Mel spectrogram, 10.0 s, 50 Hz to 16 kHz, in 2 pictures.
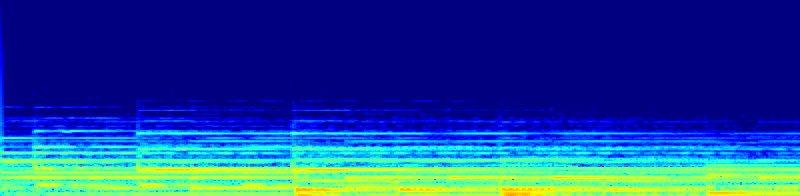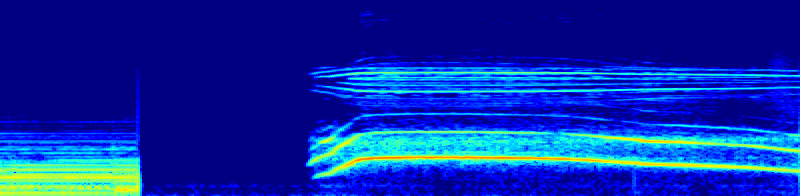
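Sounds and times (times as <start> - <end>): wolf howling: 7.0 - 10.0.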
